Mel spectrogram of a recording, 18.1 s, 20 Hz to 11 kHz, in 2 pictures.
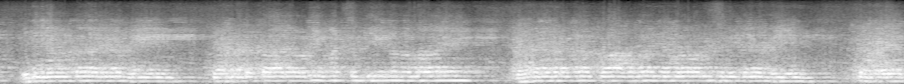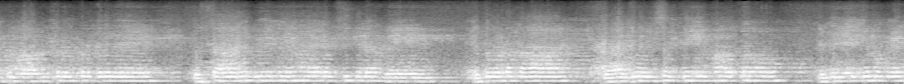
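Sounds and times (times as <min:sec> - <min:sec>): men chanting prayers in unison: 0:00.0 - 0:18.0.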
